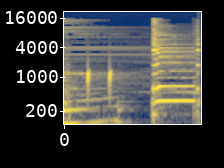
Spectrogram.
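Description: Two quick rising pop sound effects, then a moment of complete silence before a steady held note of show background music comes in about one and a half seconds in.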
